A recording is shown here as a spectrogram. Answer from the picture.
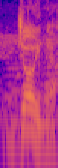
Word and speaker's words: Joinus: ingresas a la plataforma de Joinas, que se escribe Joinus.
